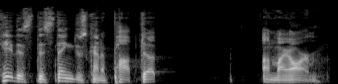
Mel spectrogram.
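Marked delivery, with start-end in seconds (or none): none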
